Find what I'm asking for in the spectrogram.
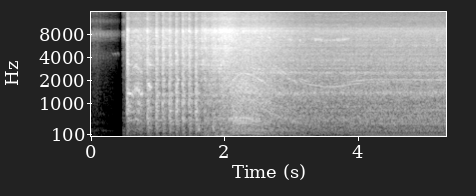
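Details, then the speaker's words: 2004 Chevy Impala that had sat and would not start or crank, now starting after a battery load test. Even cranking for about a second, a brief stumble, then a steady idle: a normal start. "So as you saw, it started. It hesitated a little bit, maybe because it's been sitting down a while, but you notice it started."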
